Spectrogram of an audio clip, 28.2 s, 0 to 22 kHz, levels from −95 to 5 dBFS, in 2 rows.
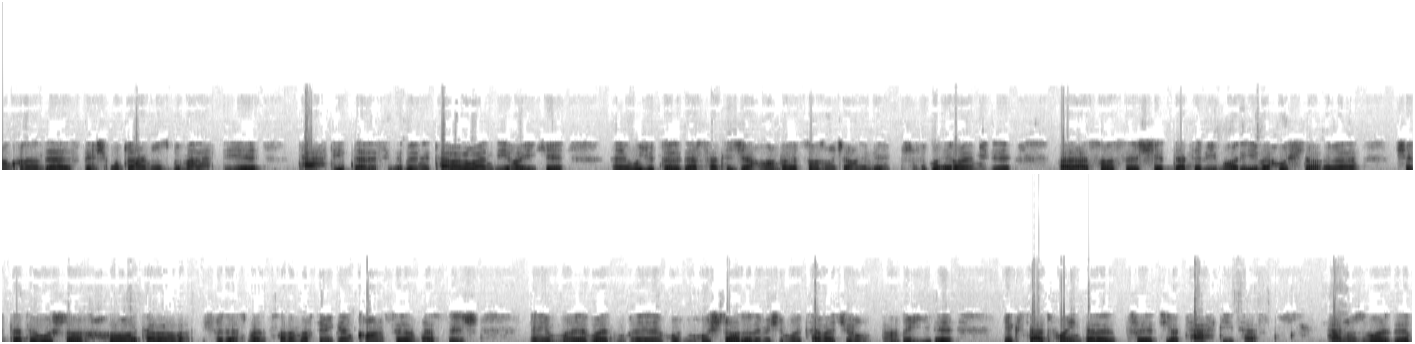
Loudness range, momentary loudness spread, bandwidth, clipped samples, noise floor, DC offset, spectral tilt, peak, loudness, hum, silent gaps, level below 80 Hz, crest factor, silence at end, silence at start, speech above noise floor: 2 LU; 8 LU; 5.2 kHz; under 0.1%; -40 dBFS; under 0.1%; -6 dB/octave; 0 dBFS; -16 LUFS; none; none; -60 dBFS; 16 dB; 0 s; 0 s; 25 dB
